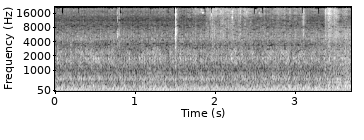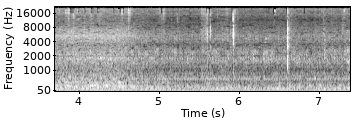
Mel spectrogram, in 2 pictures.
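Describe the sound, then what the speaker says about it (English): A camper van engine idles at a steady, low rumble, close and continuous throughout, with faint clicks and small bumps on top and no talking. "Let it idle a minute"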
